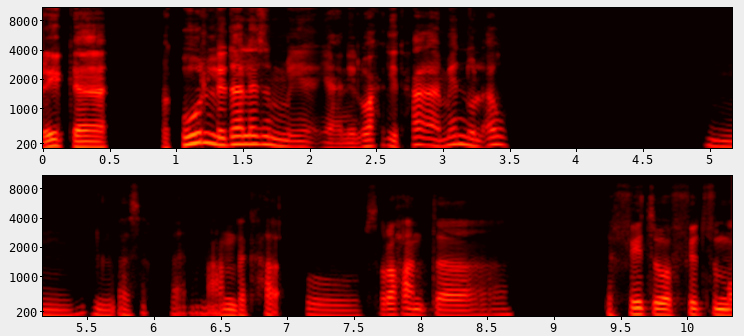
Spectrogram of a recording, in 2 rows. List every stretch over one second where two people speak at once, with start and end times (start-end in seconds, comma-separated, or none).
none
